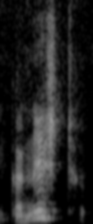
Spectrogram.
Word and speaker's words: कनिष्ठ: कनिष्ठ नहीं कनिष्ठ। आंशिक, आंशिक, खंबा, खंभा, है ना। तो ये उच्चारण संबंधी त्रुटि पहले होती है और उसके बाद वो लिखने वाली अशुद्धि होती है।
